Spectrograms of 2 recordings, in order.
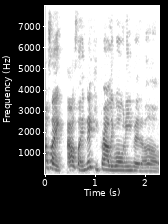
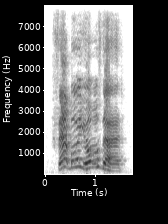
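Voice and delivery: very loud, high-pitched hollered yell; 7 semitones higher, 10 dB louder than usual. Retelling how Nikki yelled at a pedestrian from the car: imitating Nikki yelling. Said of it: "And he yells out".

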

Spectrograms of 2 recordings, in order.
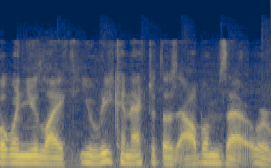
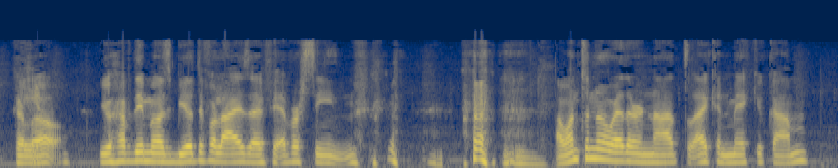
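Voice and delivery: put-on, fake eastern European accent; 4 semitones higher, 5 dB louder than usual. Mocking the kind of guy girlfriends leave for, put-on eastern european accent. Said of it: "a guy that talks like this".

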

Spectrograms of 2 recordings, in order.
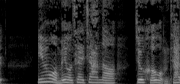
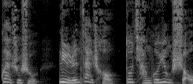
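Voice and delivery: ordinary talk, nothing marked

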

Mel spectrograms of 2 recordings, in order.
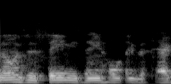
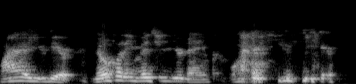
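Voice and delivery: mock furious, high, angry screaming; 8 semitones higher than usual. Retelling a wrestler's angry outburst at rivals: imitating someone screaming. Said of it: "screaming at this point".

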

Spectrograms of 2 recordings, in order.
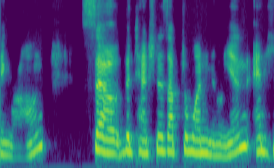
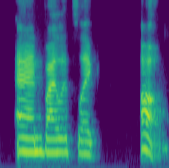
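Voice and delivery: normal talking voice

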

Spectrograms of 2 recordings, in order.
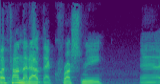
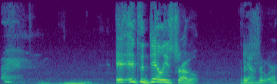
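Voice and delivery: choked-up, near tears, high swinging pitch; 7 semitones higher than usual. Answering what keeps them going, getting emotional. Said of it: "sorry, I'm getting a little emotional".

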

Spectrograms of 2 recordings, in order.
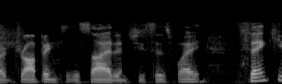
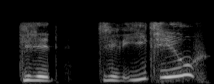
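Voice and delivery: very high, frightened, swooping and rising; 10 semitones higher, 6 dB louder than usual. Voicing Pip asking whether the creature ate the party: frightened Pip voice. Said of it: "Pip looks frightened".

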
